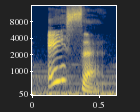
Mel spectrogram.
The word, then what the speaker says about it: Aset: horse's mom is named Isis but in ancient Egyptian it's pronounced closer to ISA or aset oh H how do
